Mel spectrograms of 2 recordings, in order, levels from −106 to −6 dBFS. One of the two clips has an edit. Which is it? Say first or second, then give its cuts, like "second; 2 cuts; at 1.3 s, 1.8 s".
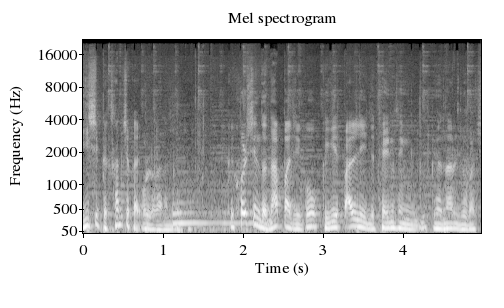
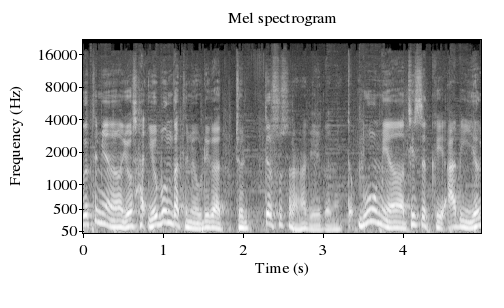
second; 1 cut; at 3.1 s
